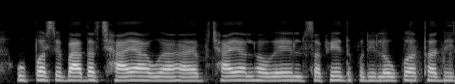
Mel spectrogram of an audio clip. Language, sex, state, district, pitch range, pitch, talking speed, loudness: Bhojpuri, female, Uttar Pradesh, Ghazipur, 180-190 Hz, 185 Hz, 185 wpm, -18 LUFS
